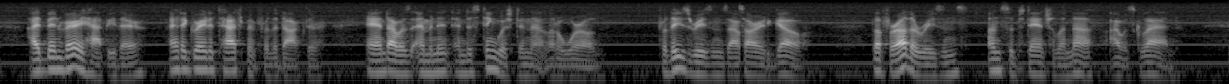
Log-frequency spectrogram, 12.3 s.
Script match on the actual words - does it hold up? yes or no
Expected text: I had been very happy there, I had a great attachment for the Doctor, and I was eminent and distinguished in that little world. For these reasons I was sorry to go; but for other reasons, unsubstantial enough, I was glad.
no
